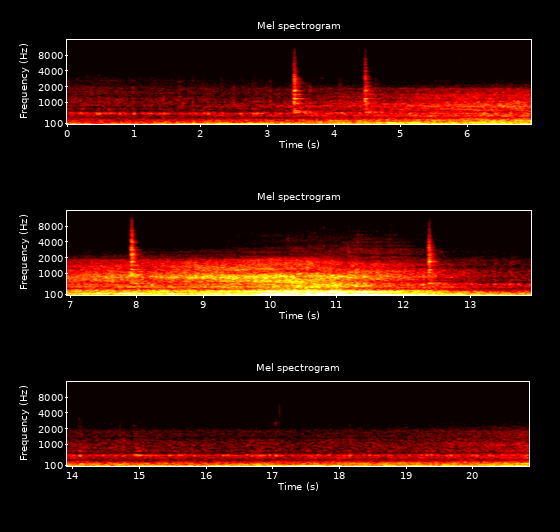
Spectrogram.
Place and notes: rain gutter, tyrševa - night rain traffic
